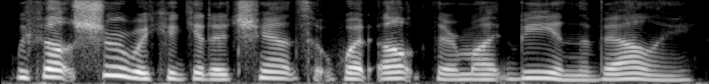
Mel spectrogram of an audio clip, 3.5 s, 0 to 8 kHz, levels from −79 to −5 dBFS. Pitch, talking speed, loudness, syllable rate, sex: 200 Hz, 290 wpm, -18 LUFS, 6.0 syllables/s, female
